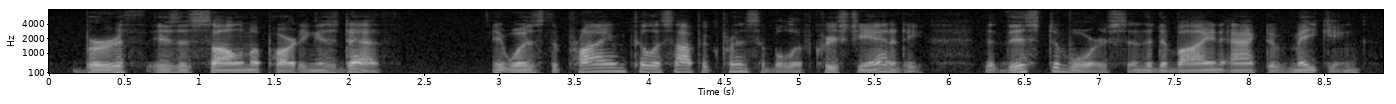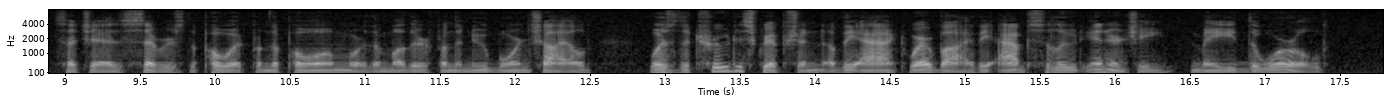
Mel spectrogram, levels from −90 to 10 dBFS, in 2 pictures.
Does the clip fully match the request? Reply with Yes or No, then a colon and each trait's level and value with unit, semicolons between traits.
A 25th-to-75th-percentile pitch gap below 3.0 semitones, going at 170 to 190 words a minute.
Yes: narrow, 2.6 semitones; average, 185 wpm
